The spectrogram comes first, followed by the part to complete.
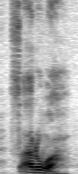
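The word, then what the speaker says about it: सर्व: 그 전통적인 발음으로 표현하면 옴 살바모자 모지 사다야 사바하. 원 산스크리트는 옴 사르와 붓다 보디사트와야 스와하.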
